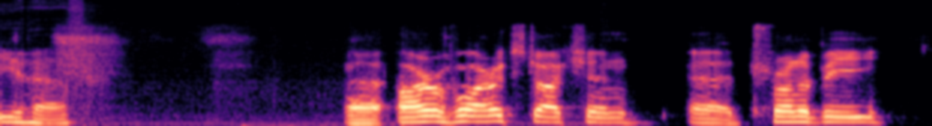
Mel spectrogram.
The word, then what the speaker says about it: Tronnabe: Like wannabe replacing the what with Tron. Yeah, I just put Trying Tron to see how and you then spell A-B-E. Wannabe is spelled Wannnabe. Okay, so it should be Tronnabe. Okay.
